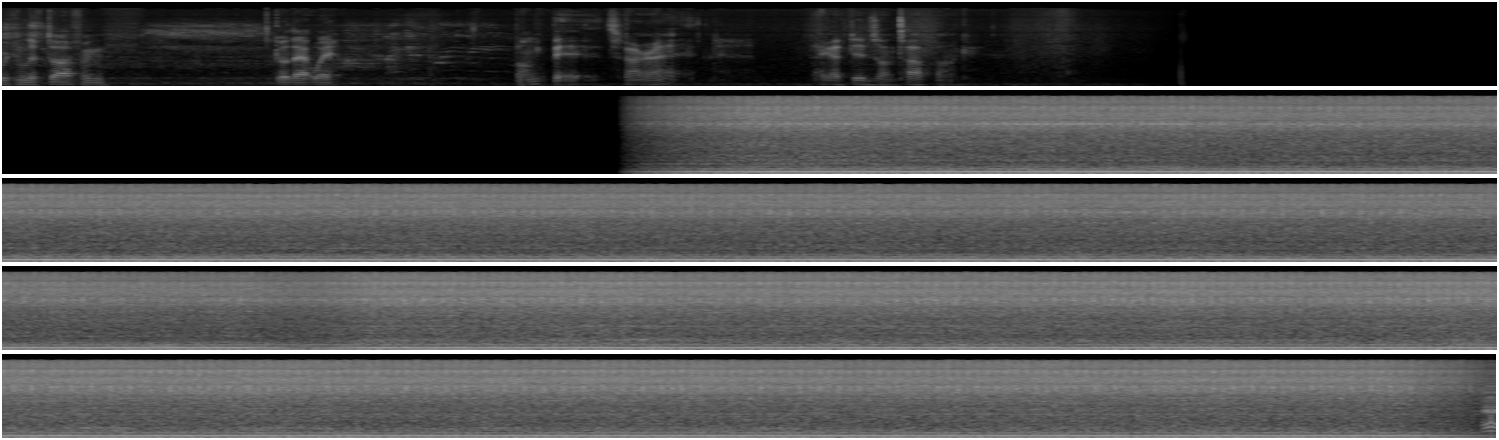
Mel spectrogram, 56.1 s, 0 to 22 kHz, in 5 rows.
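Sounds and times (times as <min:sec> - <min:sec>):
helicopter engine and rotors droning: 0:16.0 - 0:56.0.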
